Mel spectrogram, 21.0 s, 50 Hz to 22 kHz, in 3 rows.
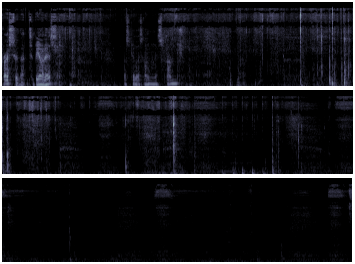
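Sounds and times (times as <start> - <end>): sponge dabbing taps and knocks: 11.4 - 12.7.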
